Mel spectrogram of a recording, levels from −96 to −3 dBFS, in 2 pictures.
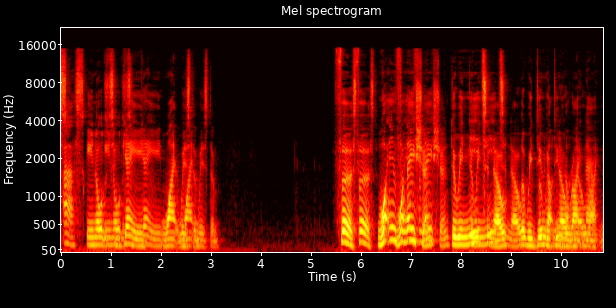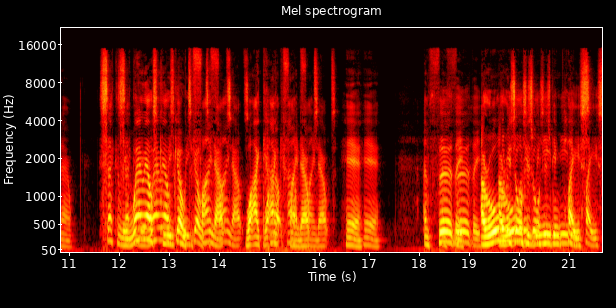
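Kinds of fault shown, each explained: Doubled audio track: the speech recurs as one dry full-band copy about 400 ms late and about 5 dB quieter, without an echo's decaying repeats, likely from a slower capture path.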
